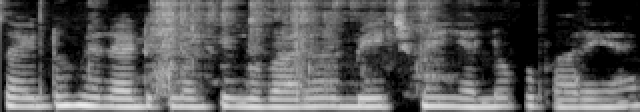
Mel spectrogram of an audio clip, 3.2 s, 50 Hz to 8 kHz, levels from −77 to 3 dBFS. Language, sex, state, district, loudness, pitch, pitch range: Hindi, female, Uttar Pradesh, Muzaffarnagar, -13 LUFS, 215 Hz, 210-225 Hz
